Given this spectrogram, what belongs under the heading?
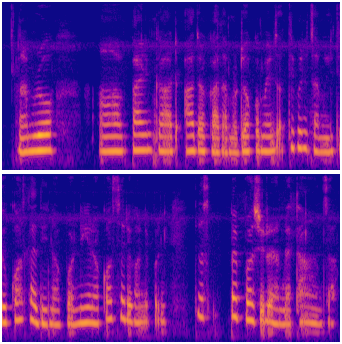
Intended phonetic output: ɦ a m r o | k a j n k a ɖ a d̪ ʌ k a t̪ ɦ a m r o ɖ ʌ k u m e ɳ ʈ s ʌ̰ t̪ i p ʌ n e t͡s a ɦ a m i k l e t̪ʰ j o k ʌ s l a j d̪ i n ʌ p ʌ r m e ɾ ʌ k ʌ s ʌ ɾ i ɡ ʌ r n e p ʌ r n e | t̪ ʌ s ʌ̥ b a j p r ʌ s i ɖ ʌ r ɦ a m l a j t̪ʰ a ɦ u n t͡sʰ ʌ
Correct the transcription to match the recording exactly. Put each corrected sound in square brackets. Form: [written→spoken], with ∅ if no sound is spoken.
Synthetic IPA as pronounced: ɦ a m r o | [k→p] a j n k a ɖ a d̪ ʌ k a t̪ ɦ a m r o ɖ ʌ k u m e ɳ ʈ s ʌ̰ t̪ i p ʌ n [e→i] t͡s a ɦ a m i [k→∅] l e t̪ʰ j o k ʌ s l a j d̪ i n ʌ p ʌ r [m→n] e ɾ ʌ k ʌ s ʌ ɾ i ɡ ʌ r n e p ʌ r n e | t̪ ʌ s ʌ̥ b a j p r ʌ s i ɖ ʌ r ɦ a m l a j t̪ʰ a ɦ u n t͡sʰ ʌ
